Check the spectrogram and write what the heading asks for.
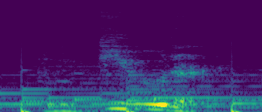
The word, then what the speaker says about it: computer: computer without realizing that that person has giving stress on the first syllable and it is incorrect why because it's supposed to be on the second syllable puter computer computer right repeat after me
